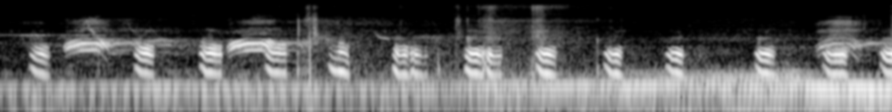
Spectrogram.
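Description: A grey francolin gives a fast series of loud, harsh, ringing notes, about three each second, over a steady low hum.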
